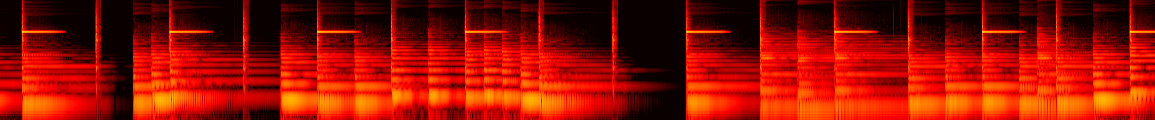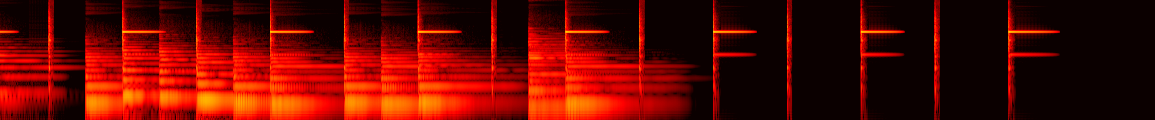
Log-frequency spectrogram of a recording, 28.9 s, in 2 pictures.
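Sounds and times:
solo piano for tenor voice: 0:00.0 - 0:23.0.

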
